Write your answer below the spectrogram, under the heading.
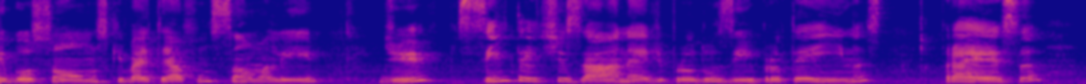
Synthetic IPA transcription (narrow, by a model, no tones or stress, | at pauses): ibosõmʊskɪvajt̪eɾɐfũsɐ̃w̃ali | d͡ʒɪsĩt̪et͡ʃizaɾnɛd͡ʒɪpɾod̪uziɾpɾot̪eĩnɐs | pɾɐɛsɐ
